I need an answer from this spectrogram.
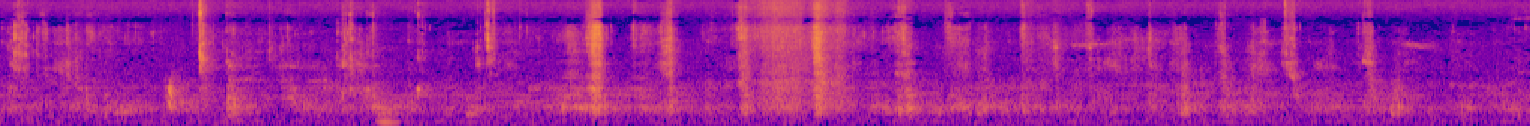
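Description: A person chewing food with the mouth closed, close to the microphone: faint, scattered soft mouth clicks, a little louder around four and five seconds in.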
